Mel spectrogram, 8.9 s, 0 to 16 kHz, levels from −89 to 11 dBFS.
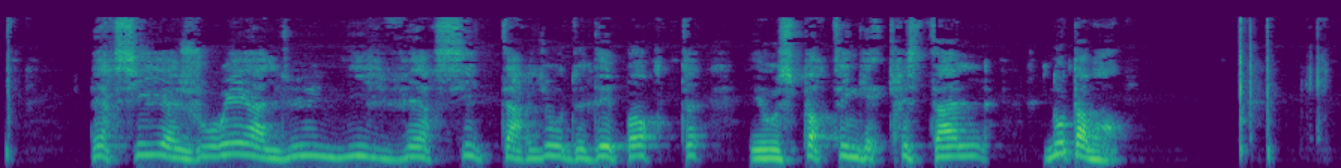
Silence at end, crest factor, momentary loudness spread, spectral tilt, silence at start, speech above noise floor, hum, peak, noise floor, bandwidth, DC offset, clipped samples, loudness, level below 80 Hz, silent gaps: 0.1 s; 22 dB; 13 LU; -4.5 dB/octave; 0.05 s; 57 dB; none; 0 dBFS; -79 dBFS; 11.5 kHz; under 0.1%; under 0.1%; -22 LUFS; -62 dBFS; none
